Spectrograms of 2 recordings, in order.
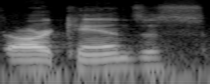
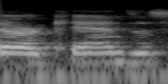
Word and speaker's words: Arkansas: pronounced that wrong it's Arkansas actually yeah I'm pretty sure I heard I heard if you say our Kansas and Arkansas they'll throw should I do depends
